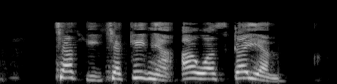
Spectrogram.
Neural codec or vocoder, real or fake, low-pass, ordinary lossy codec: none; real; 7.2 kHz; AAC, 32 kbps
